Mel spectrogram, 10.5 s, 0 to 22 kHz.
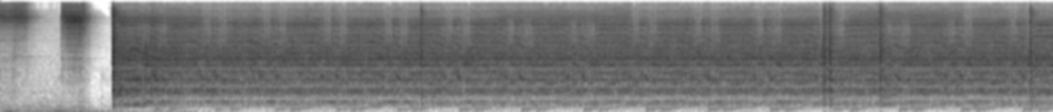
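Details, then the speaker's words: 1957 BMC Mini two-cylinder prototype engine on bench, no carburetor fitted, run on a guessed small dose of fuel: sharp catch, then even run of firing pulses a few per second; normal running on both cylinders. "i mean that's a you know that's a bit of fun for a video and it really you know firing on both cylinders"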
